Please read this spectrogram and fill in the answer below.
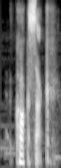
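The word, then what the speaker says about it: Kogsak: his name throwing a cocksuck are you serious k-o-g-s-a-k yes cogzac okay it's his name is maybe that's why he's angry I mean in German it's pronounced suck but yeah yeah whatever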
